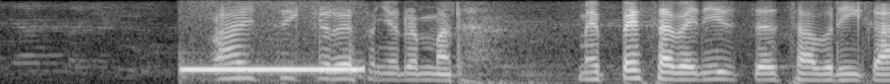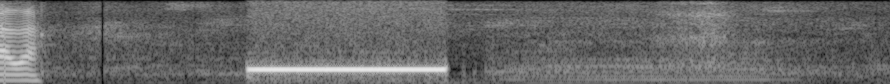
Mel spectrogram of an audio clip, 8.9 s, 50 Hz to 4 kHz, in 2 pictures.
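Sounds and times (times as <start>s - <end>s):
telephone call tone: 0.9s - 1.9s, 5.7s - 6.7s
speech: 1.0s - 4.8s.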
